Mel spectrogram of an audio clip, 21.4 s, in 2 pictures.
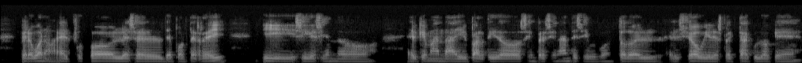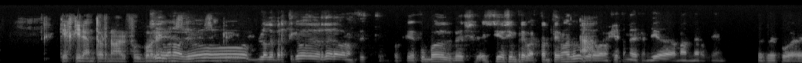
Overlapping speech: Yes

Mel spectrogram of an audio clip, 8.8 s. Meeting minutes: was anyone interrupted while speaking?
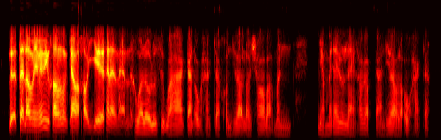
No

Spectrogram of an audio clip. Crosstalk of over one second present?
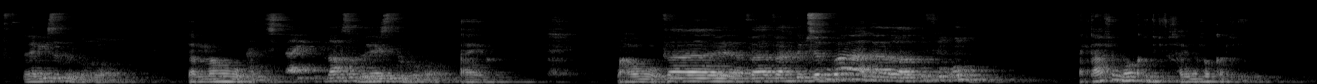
No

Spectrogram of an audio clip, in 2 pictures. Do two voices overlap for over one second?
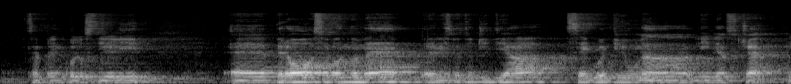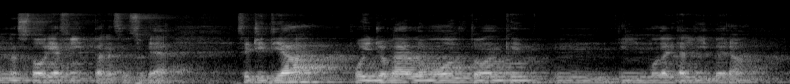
No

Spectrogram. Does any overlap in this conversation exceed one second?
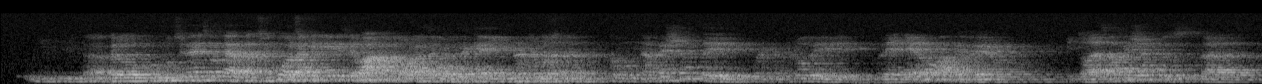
Yes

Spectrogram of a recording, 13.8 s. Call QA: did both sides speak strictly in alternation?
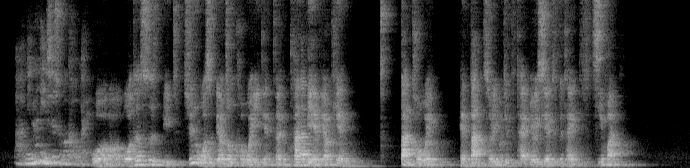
Yes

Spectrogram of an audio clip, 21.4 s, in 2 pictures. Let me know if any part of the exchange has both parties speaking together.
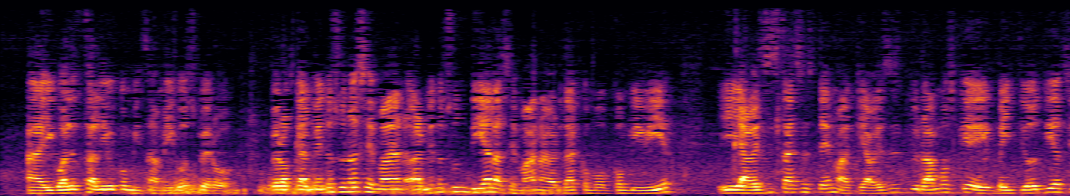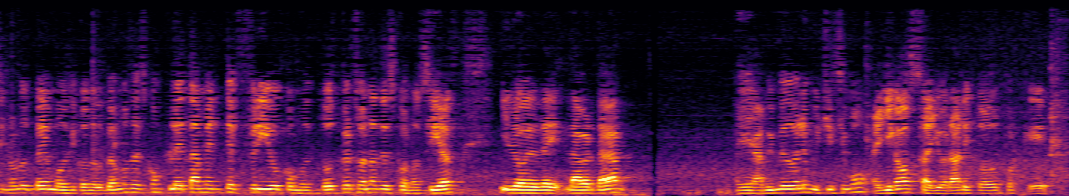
No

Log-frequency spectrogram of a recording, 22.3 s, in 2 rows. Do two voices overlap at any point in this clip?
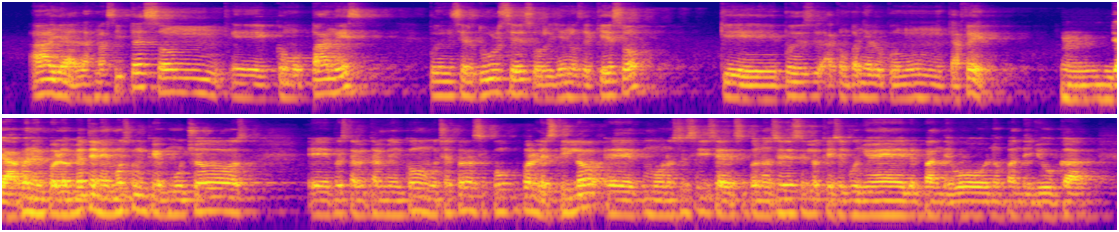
No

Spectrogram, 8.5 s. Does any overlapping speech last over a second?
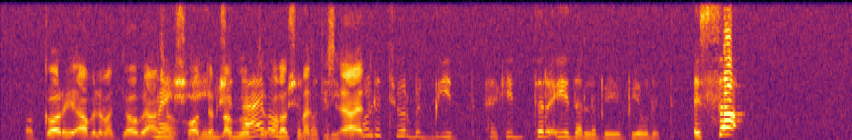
Yes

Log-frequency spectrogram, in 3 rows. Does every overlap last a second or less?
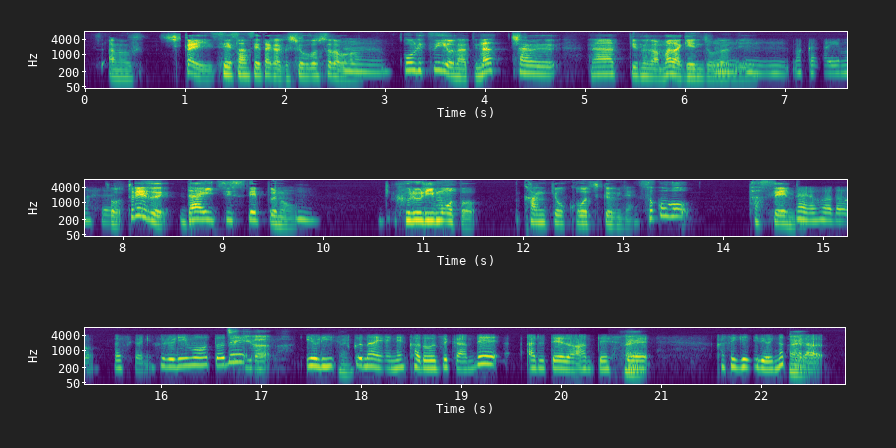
Yes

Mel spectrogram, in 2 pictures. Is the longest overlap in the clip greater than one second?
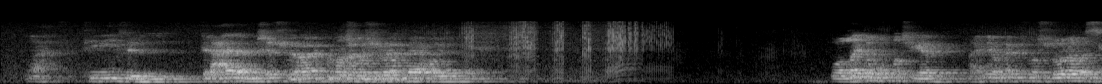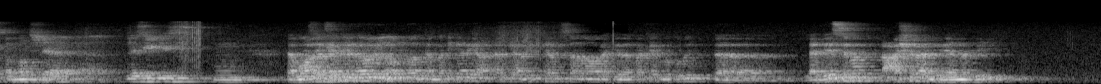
Yes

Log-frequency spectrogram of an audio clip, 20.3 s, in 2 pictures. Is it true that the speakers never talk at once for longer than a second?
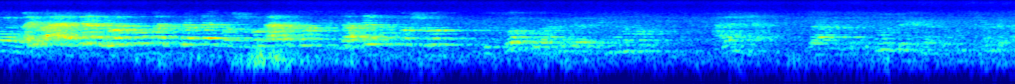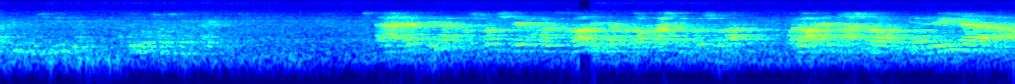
Yes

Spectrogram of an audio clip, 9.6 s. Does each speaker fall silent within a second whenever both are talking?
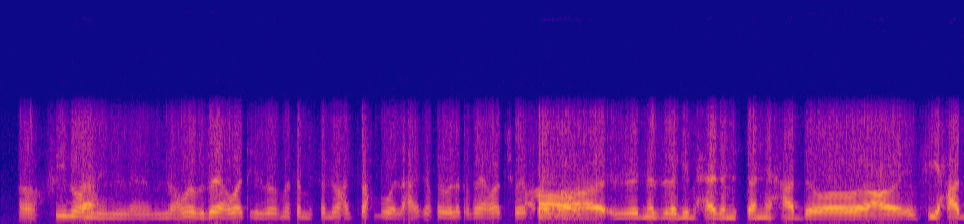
Yes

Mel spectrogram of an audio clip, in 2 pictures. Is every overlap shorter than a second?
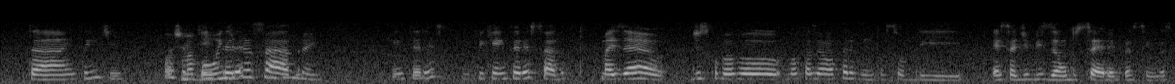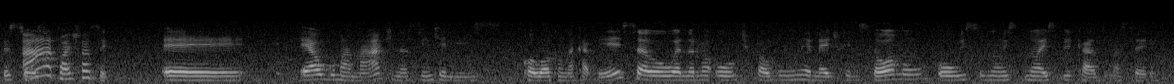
No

